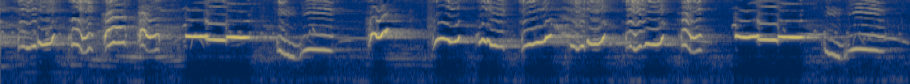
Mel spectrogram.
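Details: ['Morning singing of an Oriental magpie-robin, meant to lure birds into fast, continuous song: bright whistled phrases that rise, fall and twist, delivered in quick rhythmic bursts with short gaps.']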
